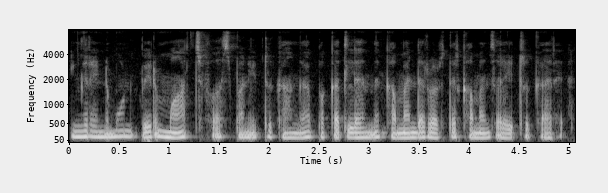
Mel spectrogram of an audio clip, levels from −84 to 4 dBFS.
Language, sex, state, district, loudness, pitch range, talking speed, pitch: Tamil, female, Tamil Nadu, Nilgiris, -16 LUFS, 125-145 Hz, 155 wpm, 135 Hz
